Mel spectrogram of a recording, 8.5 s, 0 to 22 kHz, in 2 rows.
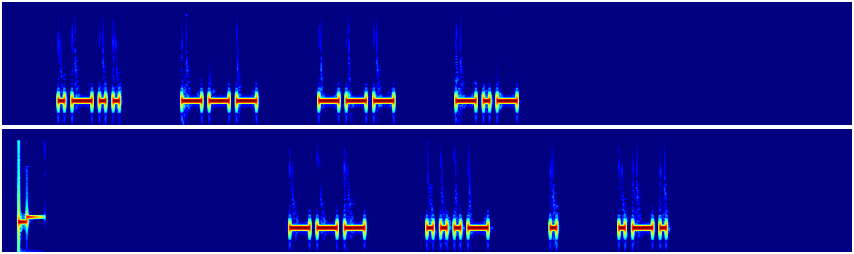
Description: Morse code, heard as a keyed tone, about 34 wpm, spaced as for 20 wpm, 690 Hz. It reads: LOOK OVER
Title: 3x Character Spacing - Top 100 Words - 35wpm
